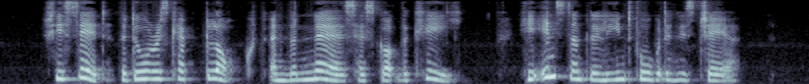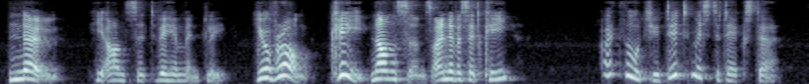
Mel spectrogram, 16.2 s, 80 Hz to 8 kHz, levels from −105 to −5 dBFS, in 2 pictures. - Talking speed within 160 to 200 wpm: No, average, 145 wpm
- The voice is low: No, very high, 255 Hz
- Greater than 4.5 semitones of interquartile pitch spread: No, average, 4.0 semitones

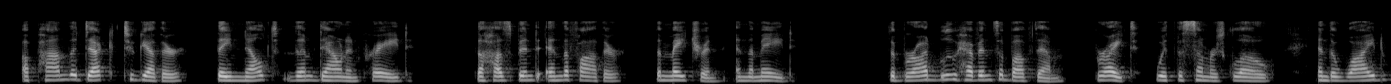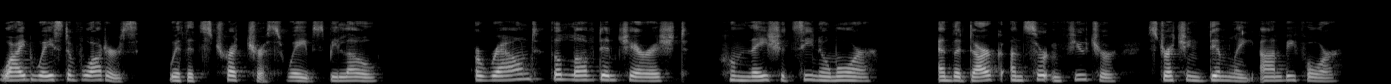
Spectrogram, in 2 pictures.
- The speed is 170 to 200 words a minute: No, slow, 135 wpm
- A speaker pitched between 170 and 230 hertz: Yes, medium, 185 Hz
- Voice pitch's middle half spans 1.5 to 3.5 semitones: Yes, average, 2.7 semitones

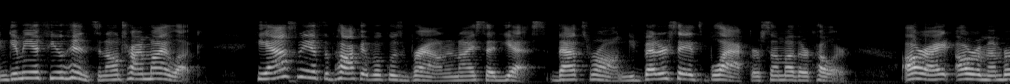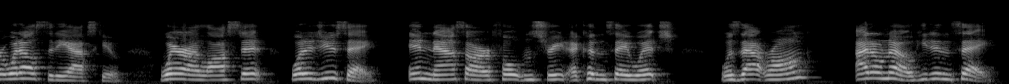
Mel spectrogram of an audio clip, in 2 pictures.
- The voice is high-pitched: Yes, high, 225 Hz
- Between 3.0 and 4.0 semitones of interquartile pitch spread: Yes, average, 3.7 semitones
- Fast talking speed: Yes, fast, 210 wpm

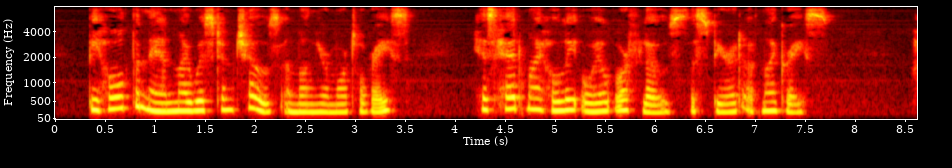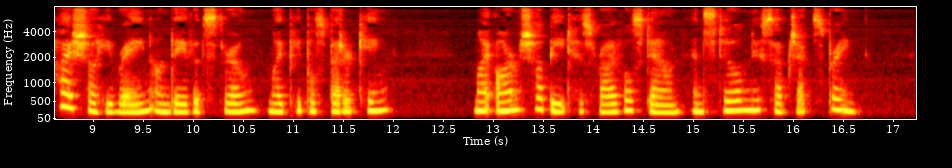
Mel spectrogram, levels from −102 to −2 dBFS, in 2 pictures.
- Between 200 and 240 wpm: No, average, 160 wpm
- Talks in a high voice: Yes, high, 240 Hz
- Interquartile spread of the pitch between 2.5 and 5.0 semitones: Yes, average, 3.4 semitones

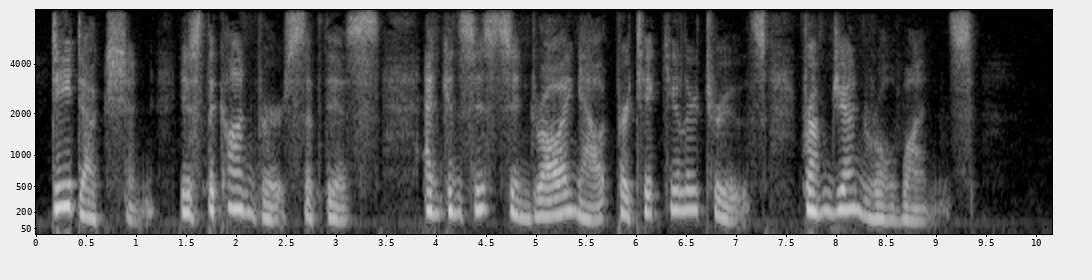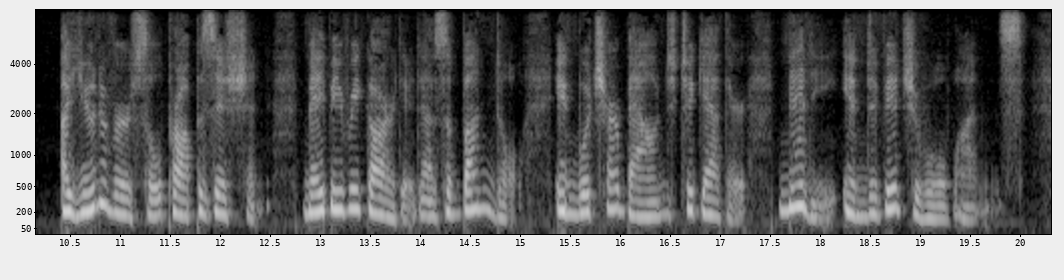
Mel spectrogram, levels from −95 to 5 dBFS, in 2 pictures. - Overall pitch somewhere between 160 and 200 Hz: Yes, medium, 185 Hz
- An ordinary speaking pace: No, slow, 105 wpm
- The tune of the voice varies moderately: No, wide, 5.9 semitones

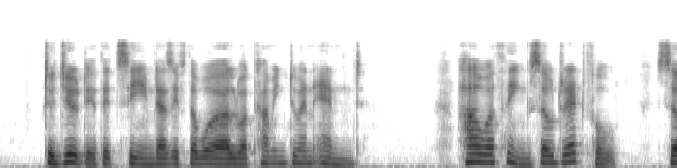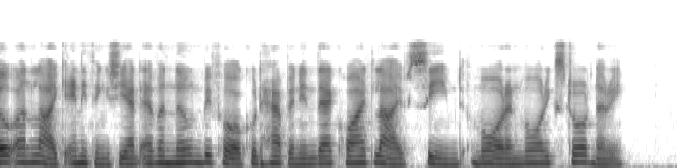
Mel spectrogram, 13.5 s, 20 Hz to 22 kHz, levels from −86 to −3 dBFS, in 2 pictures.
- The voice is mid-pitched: Yes, medium, 150 Hz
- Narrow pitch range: No, average, 3.4 semitones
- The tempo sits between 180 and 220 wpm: No, average, 165 wpm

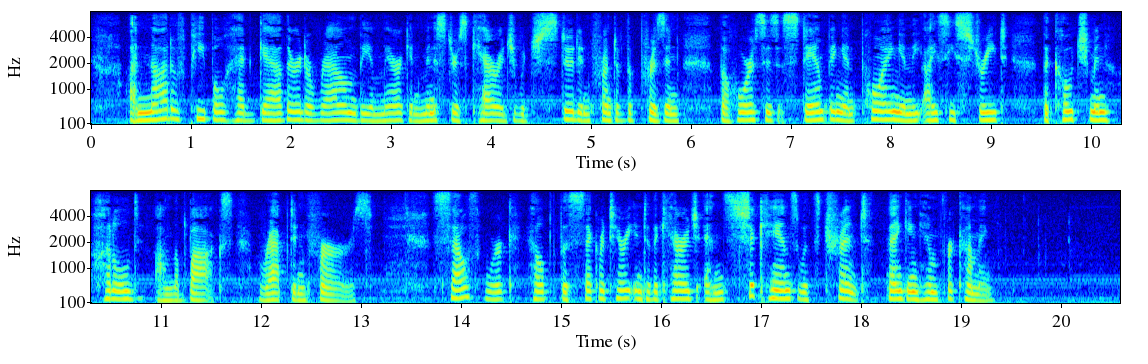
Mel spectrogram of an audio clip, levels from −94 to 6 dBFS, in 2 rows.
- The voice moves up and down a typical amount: No, narrow, 2.0 semitones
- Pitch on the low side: No, high, 190 Hz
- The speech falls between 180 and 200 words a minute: No, average, 150 wpm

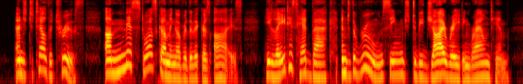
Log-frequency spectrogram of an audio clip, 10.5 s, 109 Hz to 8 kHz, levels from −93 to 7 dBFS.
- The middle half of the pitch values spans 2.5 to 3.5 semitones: No, average, 4.2 semitones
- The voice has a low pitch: No, medium, 170 Hz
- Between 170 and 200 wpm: No, average, 155 wpm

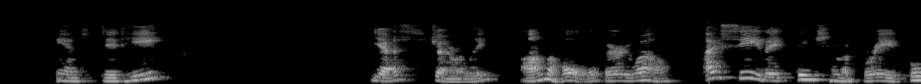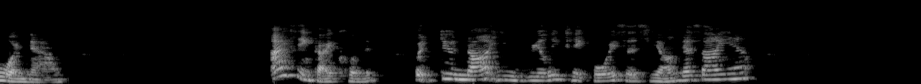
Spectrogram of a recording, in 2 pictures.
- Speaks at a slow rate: Yes, slow, 115 wpm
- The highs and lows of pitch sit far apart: Yes, wide, 7.0 semitones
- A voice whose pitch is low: No, medium, 180 Hz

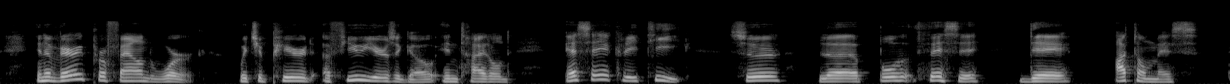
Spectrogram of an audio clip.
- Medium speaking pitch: Yes, medium, 150 Hz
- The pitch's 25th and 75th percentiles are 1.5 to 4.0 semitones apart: No, average, 4.7 semitones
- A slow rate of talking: Yes, slow, 95 wpm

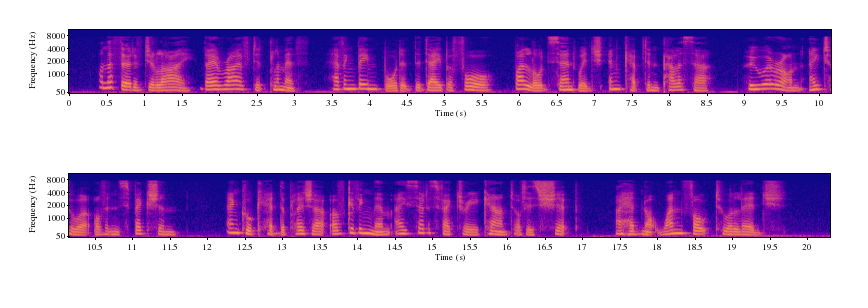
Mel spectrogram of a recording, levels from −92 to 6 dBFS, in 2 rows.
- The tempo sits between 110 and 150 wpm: Yes, average, 140 wpm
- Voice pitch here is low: No, medium, 165 Hz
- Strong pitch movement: Yes, wide, 6.1 semitones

